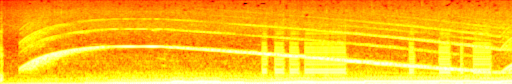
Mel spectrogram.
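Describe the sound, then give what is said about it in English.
An emergency vehicle's rumbler siren in a video game throbs with a deep, loud low-frequency drone beneath a rising-and-falling wail, with stuttering electronic pulses near the end. No one speaks. “They have the rumbler siren.”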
